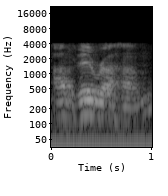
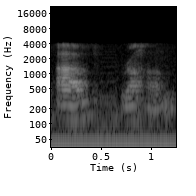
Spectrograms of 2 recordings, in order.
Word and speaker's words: Avraham: It's not shimmeon. It's not aviraham. It's avraham. Shimon. Okay?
